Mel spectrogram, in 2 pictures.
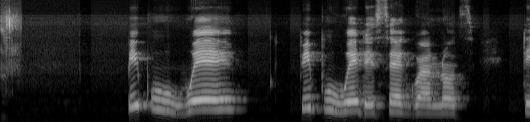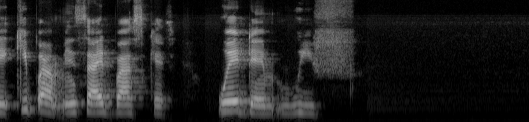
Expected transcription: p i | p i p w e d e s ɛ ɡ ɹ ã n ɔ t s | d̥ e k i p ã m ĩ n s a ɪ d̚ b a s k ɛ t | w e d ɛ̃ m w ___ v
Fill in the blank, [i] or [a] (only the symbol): i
